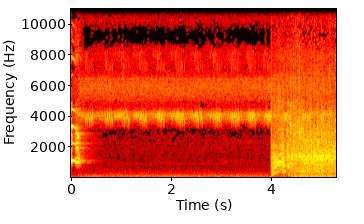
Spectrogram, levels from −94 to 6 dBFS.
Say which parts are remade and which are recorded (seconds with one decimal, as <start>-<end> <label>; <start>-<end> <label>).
0.0-5.3 recorded

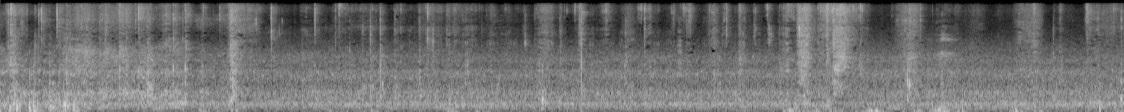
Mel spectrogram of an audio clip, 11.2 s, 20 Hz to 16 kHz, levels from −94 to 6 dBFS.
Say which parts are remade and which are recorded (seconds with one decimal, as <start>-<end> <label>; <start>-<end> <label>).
0.0-6.5 remade; 6.5-7.4 recorded; 7.4-11.2 remade

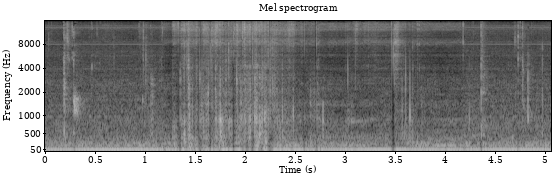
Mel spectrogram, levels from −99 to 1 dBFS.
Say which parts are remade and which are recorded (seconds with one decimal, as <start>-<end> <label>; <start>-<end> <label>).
0.0-1.2 recorded; 1.2-4.2 remade; 4.2-5.1 recorded

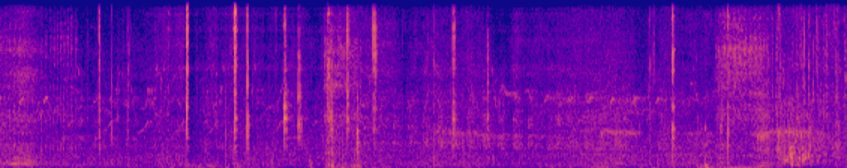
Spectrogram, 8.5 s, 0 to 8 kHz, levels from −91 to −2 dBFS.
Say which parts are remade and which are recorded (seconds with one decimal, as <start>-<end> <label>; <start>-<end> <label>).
0.0-1.5 recorded; 1.5-3.5 remade; 3.5-4.9 recorded; 4.9-5.7 remade; 5.7-8.5 recorded

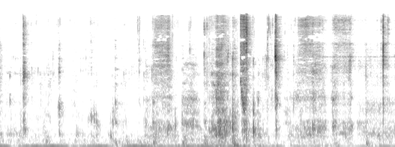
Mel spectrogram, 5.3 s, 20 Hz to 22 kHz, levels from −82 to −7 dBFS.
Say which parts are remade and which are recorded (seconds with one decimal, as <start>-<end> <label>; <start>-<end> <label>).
0.0-4.3 recorded; 4.3-5.3 remade

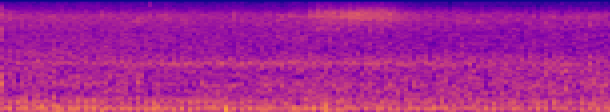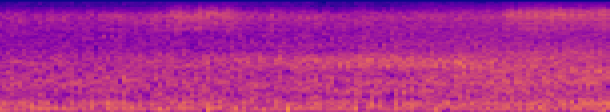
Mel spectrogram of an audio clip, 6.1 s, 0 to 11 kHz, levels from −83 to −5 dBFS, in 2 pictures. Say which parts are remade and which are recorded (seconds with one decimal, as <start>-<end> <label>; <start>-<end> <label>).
0.0-1.4 recorded; 1.4-5.1 remade; 5.1-6.1 recorded

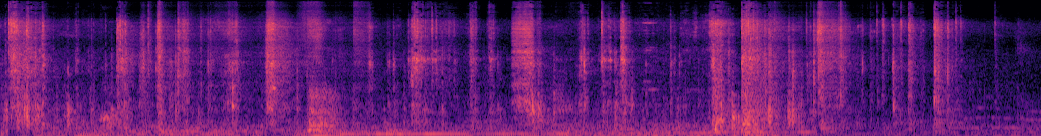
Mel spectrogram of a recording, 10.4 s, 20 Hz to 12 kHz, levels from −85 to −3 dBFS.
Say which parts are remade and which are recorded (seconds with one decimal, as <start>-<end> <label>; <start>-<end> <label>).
0.0-1.3 recorded; 1.3-3.7 remade; 3.7-7.7 recorded; 7.7-8.5 remade; 8.5-10.4 recorded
